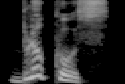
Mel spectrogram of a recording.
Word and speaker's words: Blockhaus: Nous, en France, nous les appelons blocos, prononcés à la française.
